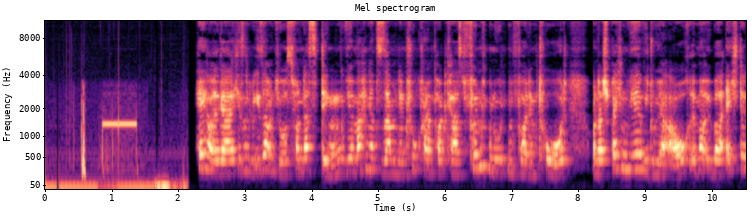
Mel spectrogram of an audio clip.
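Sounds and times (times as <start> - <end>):
answering machine beep: 0.9 - 1.4
speech: 2.3 - 10.5.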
